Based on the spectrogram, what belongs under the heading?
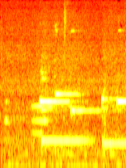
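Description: An alarm sounds alone with sustained electronic tones, shifting pitch in steps like a simple chiming melody, the pattern restarting partway through at a steady, moderate level.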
